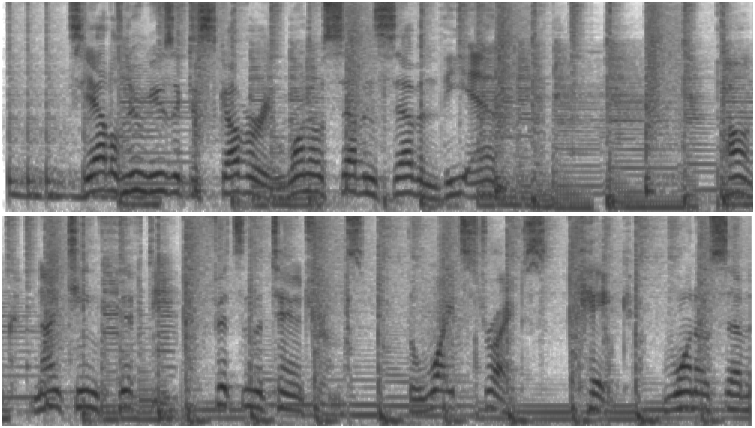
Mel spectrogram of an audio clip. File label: Voiceover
